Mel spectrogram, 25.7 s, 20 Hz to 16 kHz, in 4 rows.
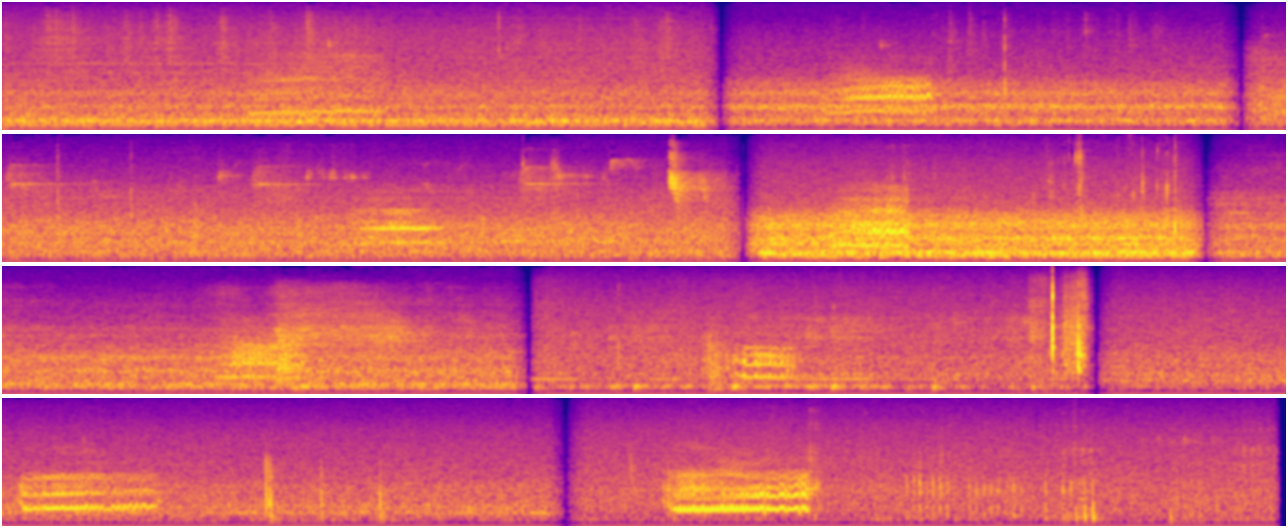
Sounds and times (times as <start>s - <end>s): Caterwaul: 19.3s - 20.1s, 22.6s - 23.4s.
